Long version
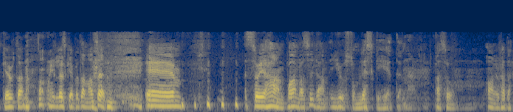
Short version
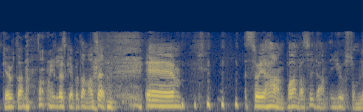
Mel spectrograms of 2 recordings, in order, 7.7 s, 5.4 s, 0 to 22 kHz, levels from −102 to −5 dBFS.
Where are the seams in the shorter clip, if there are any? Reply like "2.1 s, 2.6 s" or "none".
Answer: none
